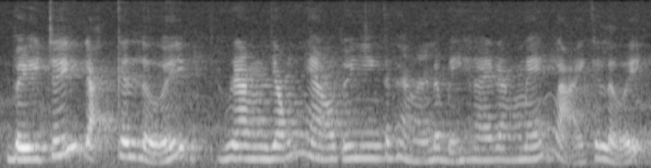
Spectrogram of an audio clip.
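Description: A woman teaches pronunciation, breaking sounds down slowly and asking her learners if they follow. Her voice rings in an echoey room with a faint hum behind it. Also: on the high side, darkish tone. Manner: demonstrates sounds slowly, asks learners to check in. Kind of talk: pronunciation lesson.

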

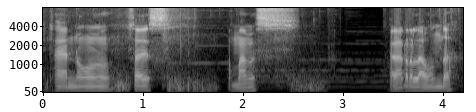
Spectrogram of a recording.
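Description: A man's voice: flat delivery, slow, sharp tone, faint music behind. Young Mexican man commentating a game. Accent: Mexican Spanish. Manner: slangy, exclaims in sudden high bursts, complains about teammates. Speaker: gaming streamer. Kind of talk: casual gameplay commentary.

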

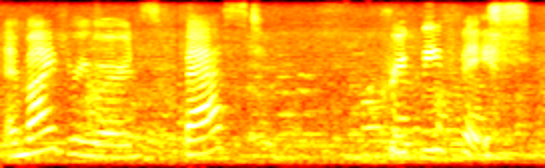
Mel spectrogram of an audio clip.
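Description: A woman's voice: sits high, expressive, muffled recording, a loud crowd. Playful young woman co-host. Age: young adult. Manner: playful, slow and thoughtful. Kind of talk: casual food review vlog. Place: indoor restaurant with wooden wall. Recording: loud background music.

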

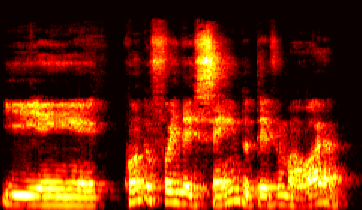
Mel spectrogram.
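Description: A man, a new father, telling the story of his child's birth in a casual, animated way to camera. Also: mid-range voice, takes it slowly, reverberant. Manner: chatty, animated retelling with frequent "né" tags.

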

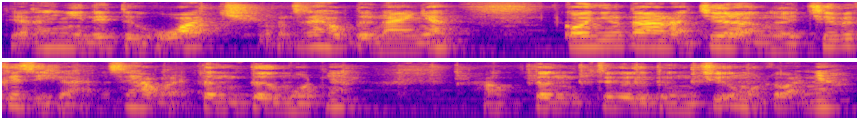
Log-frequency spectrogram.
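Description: A man's voice: mid-range voice, fast talker. A man teaching a beginner English lesson, patiently repeating each word and often checking with "right?". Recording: roomy echo with faint background noise.

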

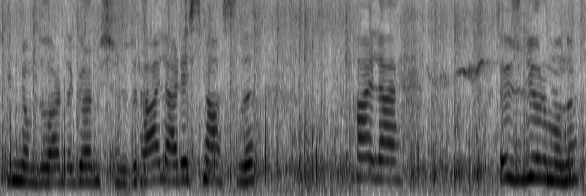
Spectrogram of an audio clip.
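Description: A woman's voice: high-pitched, fairly even intonation, normal speed. A young woman vlogging casually as she walks home outdoors, chatting in a personal way with lots of fillers, filmed on a handheld camera. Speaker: family vlogger. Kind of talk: casual vlog chat to camera. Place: outdoors on a busy city street, walking home. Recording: loud street traffic noise.

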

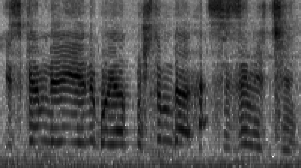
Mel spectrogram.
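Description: A man's voice: extremely high pitch, steady tone, normal speed, loud music behind the voice. An actor playing a cheeky, teasing rustic village man in a comic film, mock-polite in his jokes. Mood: sly.

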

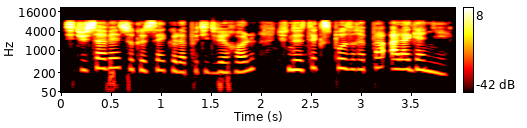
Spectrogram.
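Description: Woman doing a high excited little girl in a storybook, dry close sound. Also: fast talker, dry recording, natural voice. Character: lively little girl, eager and caring. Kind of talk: audiobook character reading.

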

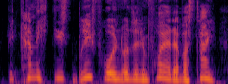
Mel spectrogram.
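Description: A man's voice: a little high, animated, a little fast, dry recording, voice pushed up. A wounded coward of a soldier begs and whimpers in a voice pushed far above the reader's own, as a man acts him out in an audiobook. The delivery is dry and close, panicky and pleading. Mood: frightened pleading.

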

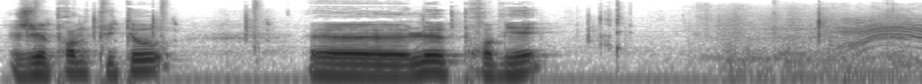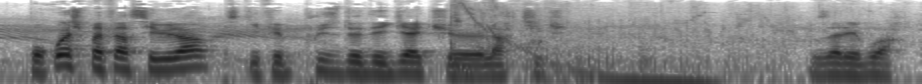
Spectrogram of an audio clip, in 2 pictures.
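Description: A man in the middle of his range narrates his own gameplay, excitable and quick to tease the enemy players. He talks straight to his viewers in a loose, chatty way. A faint hiss sits under the voice. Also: medium pitch. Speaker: gaming video creator. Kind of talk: let's play commentary.

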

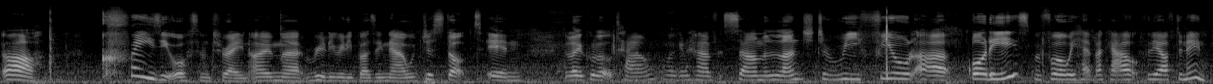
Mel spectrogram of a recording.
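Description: A woman vlogging her outdoor motorbike riding, excitable and cheering, recorded on a camera mic outdoors. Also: medium pitch, moderate pace. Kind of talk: outdoor action vlog. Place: outdoors on mountain trails. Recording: loud engine noise outdoors. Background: motorbike engines.

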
